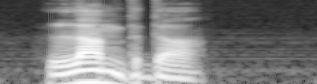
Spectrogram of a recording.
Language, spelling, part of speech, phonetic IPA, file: Polish, lambda, noun, [ˈlãmbda], Pl-lambda.ogg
